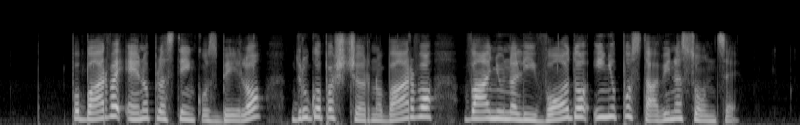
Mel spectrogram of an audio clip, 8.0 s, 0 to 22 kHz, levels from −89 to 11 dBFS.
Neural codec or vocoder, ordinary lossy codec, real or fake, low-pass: none; none; real; 7.2 kHz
